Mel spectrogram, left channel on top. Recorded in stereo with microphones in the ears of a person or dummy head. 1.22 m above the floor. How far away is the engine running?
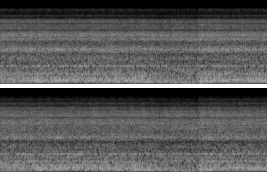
About 4.5 m.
